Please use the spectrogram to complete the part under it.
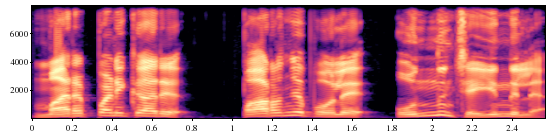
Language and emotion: Malayalam, angry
